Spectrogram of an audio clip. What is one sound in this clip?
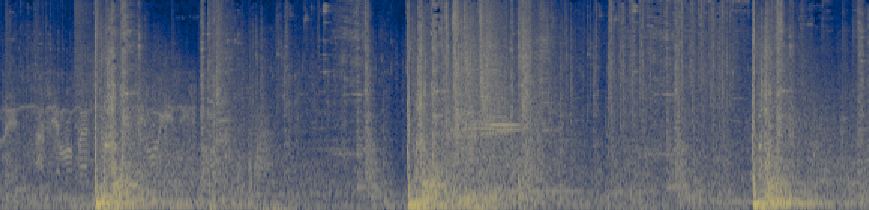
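A tank cannon fires with loud, echoing booms.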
